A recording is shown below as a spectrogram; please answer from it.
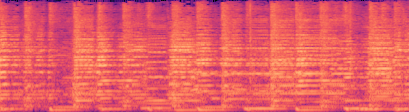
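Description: Live piano accordion music: a lively tune over a steady, alternating bass line.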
